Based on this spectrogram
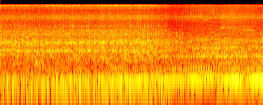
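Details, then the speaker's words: Honda Vario CVT after repair of a damaged drive belt, a failed rear pulley bearing and a worn roller housing, which had caused clatter and rattling: it revs up smoothly with an even drive hum and no clatter. The CVT sounds healthy. "mengatasi Vario bunyi kemelatak dan bunyi ceruit-ceruit serta bunyi kemerosok di bagian belakang sudah selesai dan halus Kang Bro"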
